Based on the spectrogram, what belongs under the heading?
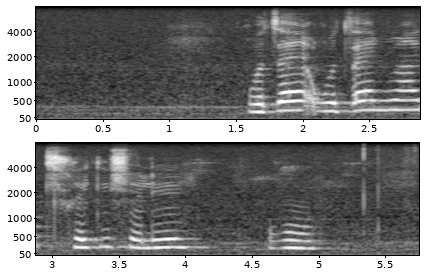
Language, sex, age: Northern Sotho, female, 27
